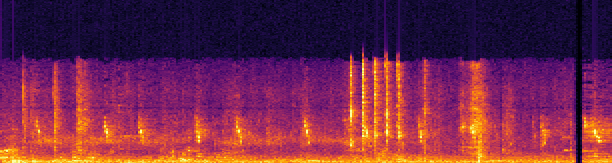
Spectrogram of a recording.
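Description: Faint high-pitched chirps of small birds, scattered and clustering into a quick run of several chirps around the middle, over a quiet background; the sound drops out for an instant near the end.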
